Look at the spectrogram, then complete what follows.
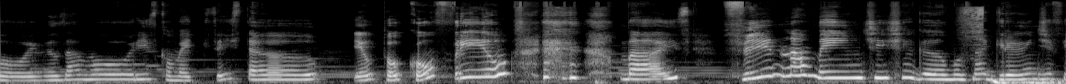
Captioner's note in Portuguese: risos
